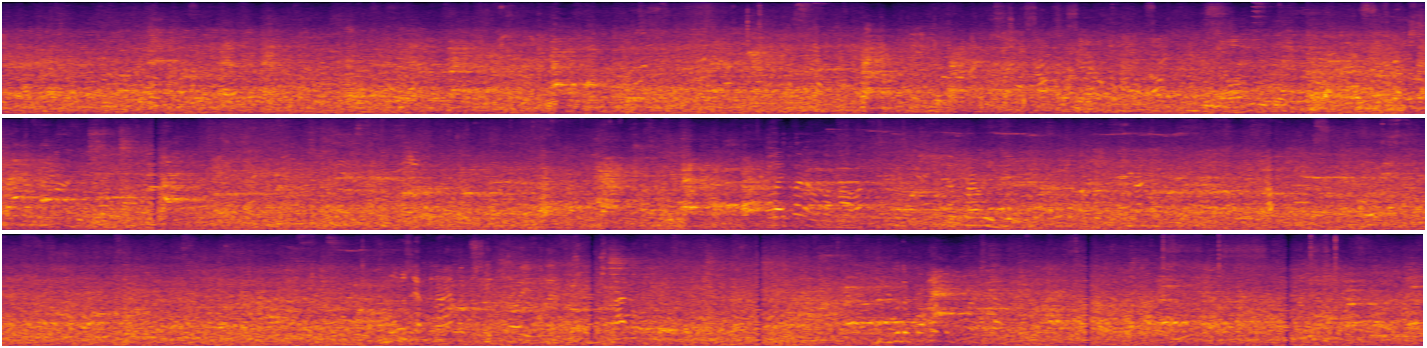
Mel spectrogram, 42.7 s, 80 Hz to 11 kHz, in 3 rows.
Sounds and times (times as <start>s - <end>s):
Speech: 0.0s - 42.6s
Bow-wow: 4.5s - 6.1s, 19.6s - 22.0s, 36.7s - 38.4s.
